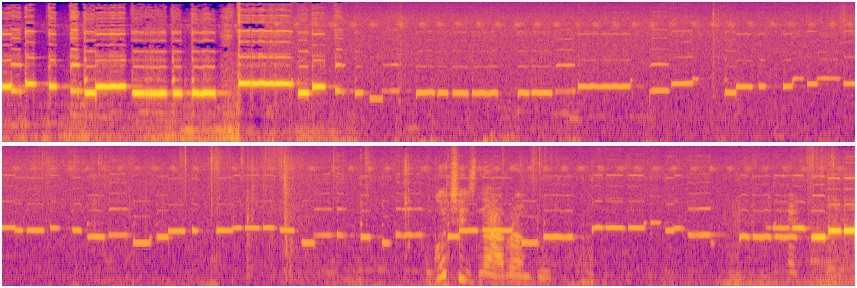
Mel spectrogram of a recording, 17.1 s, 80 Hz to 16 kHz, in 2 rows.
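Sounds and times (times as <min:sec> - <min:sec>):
fuller musical accompaniment: 0:00.0 - 0:17.0
high flute-like melody: 0:00.0 - 0:17.0.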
